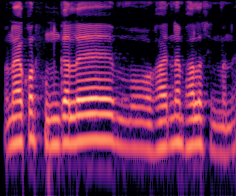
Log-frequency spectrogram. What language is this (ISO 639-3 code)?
asm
